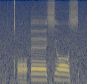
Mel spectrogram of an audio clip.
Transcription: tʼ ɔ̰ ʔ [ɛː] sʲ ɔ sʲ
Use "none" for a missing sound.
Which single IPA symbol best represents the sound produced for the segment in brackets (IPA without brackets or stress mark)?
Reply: ɛː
